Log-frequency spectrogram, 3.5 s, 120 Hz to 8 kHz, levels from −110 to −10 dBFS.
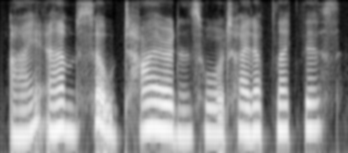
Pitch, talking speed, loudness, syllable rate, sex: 220 Hz, 170 wpm, -18 LUFS, 3.5 syllables/s, female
